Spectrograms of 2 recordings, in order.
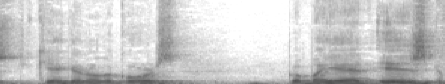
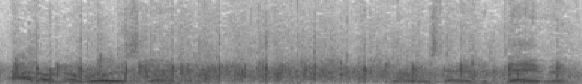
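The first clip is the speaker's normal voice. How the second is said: loud searching call across the room; calling out loudly; 4 semitones higher, 6 dB louder than usual. Real, not acted. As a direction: call out his name to find him in the crowd. Calling out for David in crowd.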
